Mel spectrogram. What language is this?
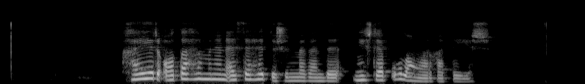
Bashkir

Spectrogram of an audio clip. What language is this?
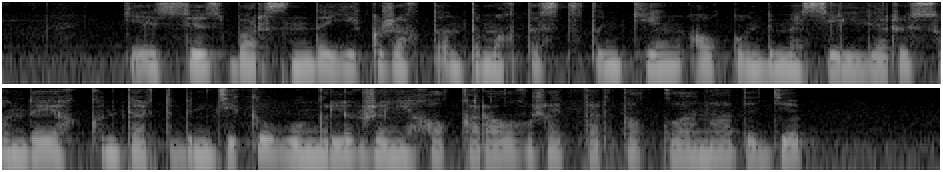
Kazakh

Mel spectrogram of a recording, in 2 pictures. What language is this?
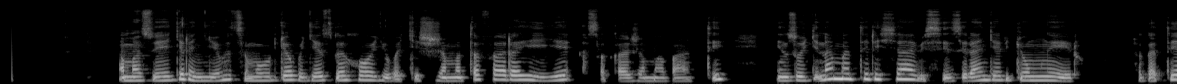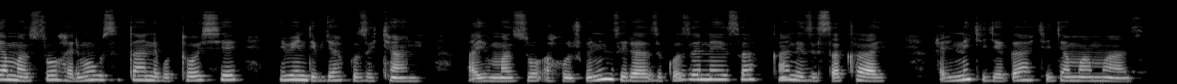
Kinyarwanda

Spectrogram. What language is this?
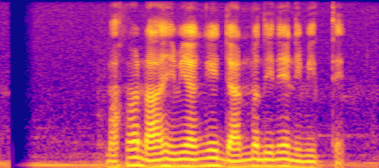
Sinhala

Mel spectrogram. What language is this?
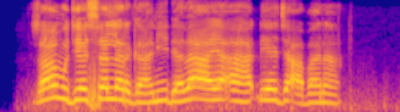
Hausa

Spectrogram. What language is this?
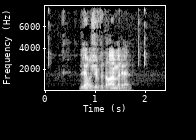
Kabyle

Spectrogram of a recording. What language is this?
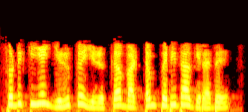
Tamil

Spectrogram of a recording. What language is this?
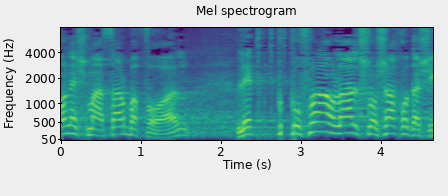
Hebrew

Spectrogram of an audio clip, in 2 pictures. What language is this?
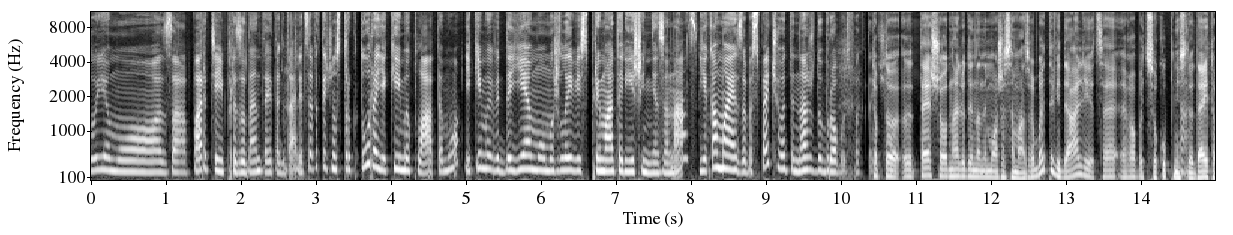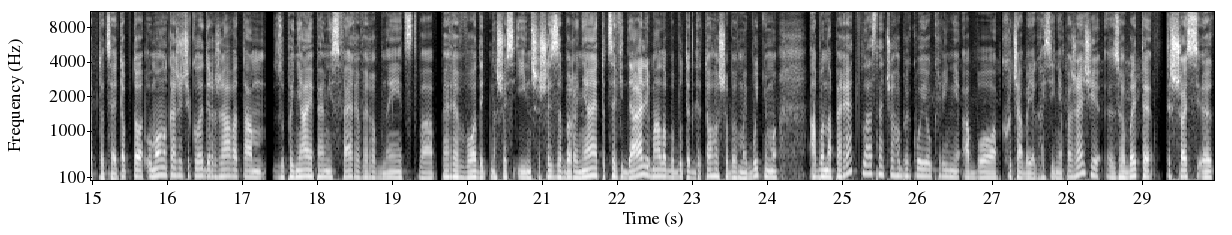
Ukrainian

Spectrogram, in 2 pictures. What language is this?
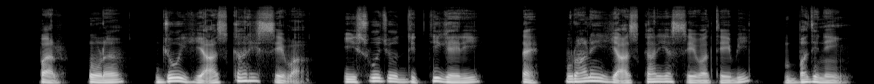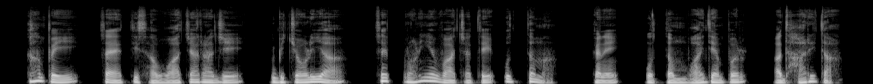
Bilaspuri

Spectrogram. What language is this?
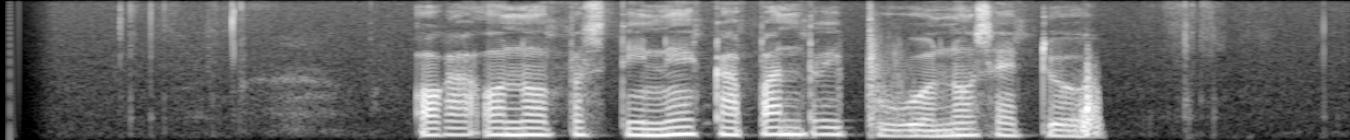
Javanese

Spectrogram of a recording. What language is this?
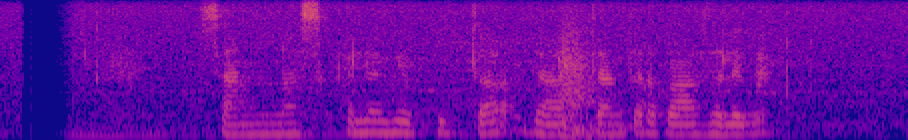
Sinhala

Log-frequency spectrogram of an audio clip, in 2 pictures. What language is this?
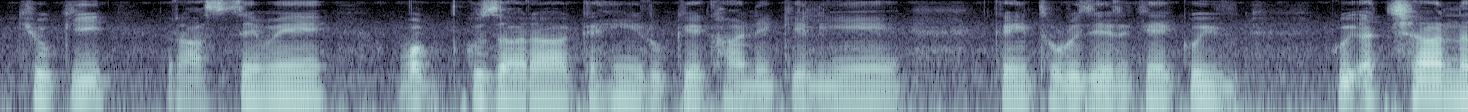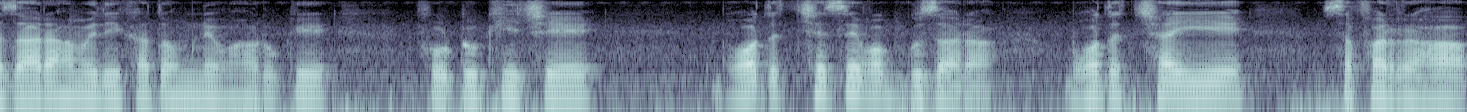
Urdu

